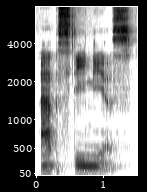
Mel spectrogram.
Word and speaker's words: abstemious: second word is Abus Abus that's spelled AB s t e m i o u s Abus it sounds complicated but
